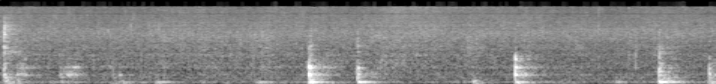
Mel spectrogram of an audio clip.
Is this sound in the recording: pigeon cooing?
no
